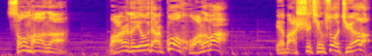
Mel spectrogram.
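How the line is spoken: Loud. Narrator (Chinese): 陈六高声的说道

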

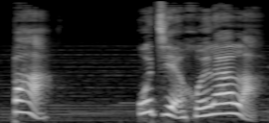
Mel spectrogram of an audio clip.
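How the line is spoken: Child calling out. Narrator (Chinese): 那小孩冲屋里喊

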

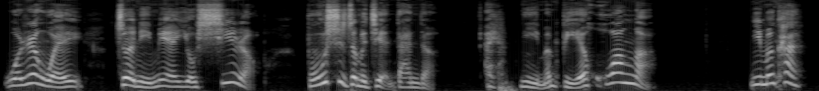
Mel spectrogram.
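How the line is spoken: Sighing. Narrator (Chinese): 田心雨叹着气

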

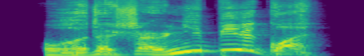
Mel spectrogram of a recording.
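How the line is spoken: Roaring. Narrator (Chinese): 陈润根朝着阿生就吼道

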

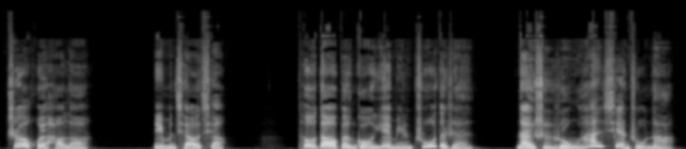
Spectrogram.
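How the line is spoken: Smug laughter. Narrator (Chinese): 面上得意非常，笑道

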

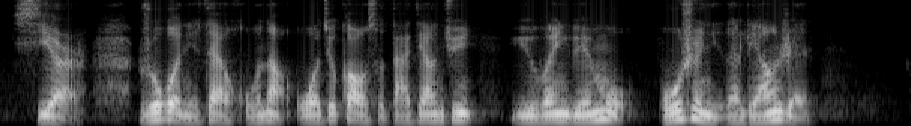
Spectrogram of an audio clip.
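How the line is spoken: Cold voice. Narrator (Chinese): 轩辕志声音一冷

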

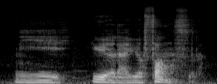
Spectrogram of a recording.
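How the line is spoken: Deep stern shout. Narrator (Chinese): 藤毅沉声喝道

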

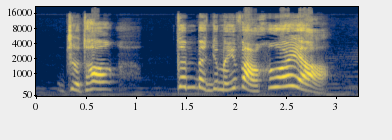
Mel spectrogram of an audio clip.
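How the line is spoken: Exclaiming. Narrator (Chinese): 马丁叫道

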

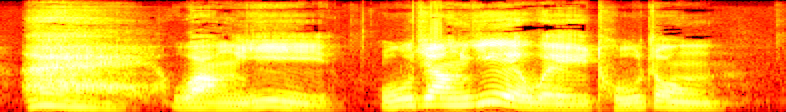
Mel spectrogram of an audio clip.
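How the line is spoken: Sighing voice from darkness. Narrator (Chinese): 黑暗中传出了一声叹气，说

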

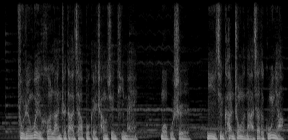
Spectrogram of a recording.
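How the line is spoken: Soft question. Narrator (Chinese): 沈炼 轻声问道

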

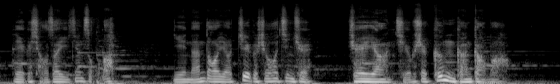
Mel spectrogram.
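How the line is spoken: Low-voiced old man. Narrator (Chinese): 紫衣老人低声道

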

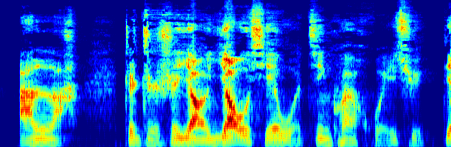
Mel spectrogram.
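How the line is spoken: Hearty laughing. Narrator (Chinese): 吴三桂听了，哈哈一笑，说

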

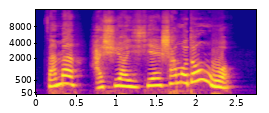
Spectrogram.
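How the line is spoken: Exclaiming. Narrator (Chinese): 菲比叫起来

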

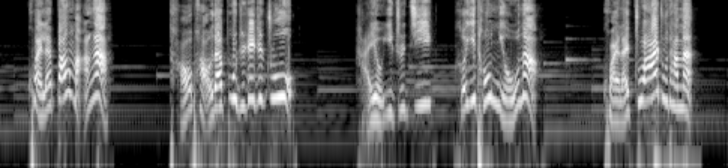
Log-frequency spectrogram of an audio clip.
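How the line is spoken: Pained dogs shouting. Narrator (Chinese): 几只狗吃痛，一边喊着

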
